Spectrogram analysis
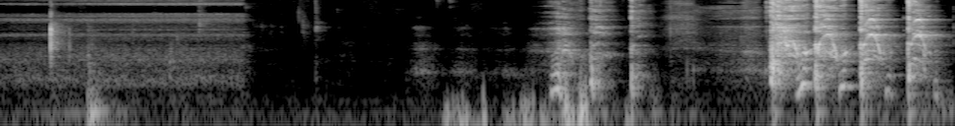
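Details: Adult coughing after inhaling smoke from a nectar collector: a run of about six harsh, explosive coughs.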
